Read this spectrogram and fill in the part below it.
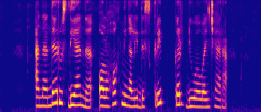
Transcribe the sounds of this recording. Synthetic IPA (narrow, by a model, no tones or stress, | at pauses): ʔanandaɾusdianaʔɔlɔɦɔk̚niŋalidəskɾip̚kɨrdiwawaɲt͡ʃaɾa̰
